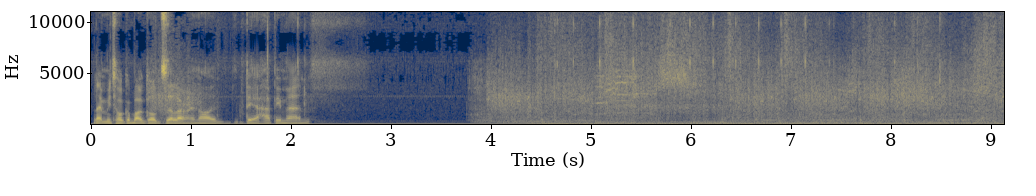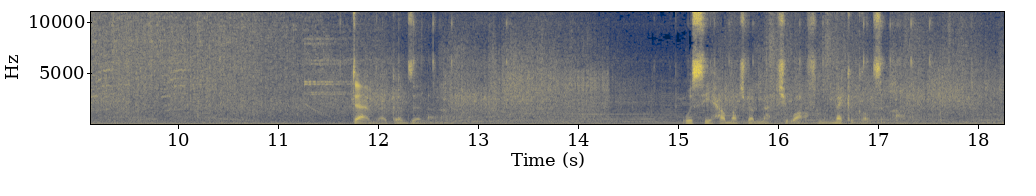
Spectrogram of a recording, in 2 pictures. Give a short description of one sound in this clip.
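A giant monster lets out loud, echoing roars.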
